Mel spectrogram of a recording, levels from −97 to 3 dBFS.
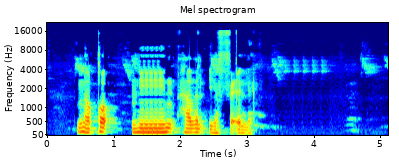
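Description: Speech with repeated frames at 1.43–1.71 s and 3.68–4.24 s: a 70 ms block, then a 139 ms block, each plays four extra times, stuttering and lengthening the sound, unlike an echo, which overlaps and fades.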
